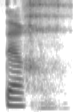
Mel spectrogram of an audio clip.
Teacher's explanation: خا کیونکہ heavy letter ہے تو ہم منہ بھر کر خا کو ادا کریں گے، خا کے مخرج کو ٹچ کریں گے.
